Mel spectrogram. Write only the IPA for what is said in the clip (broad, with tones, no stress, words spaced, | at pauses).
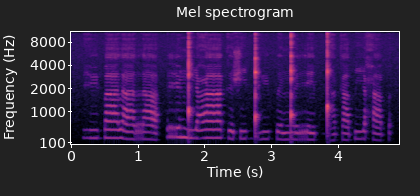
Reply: ɦyː˨paː˦laː˨ra˨ | rʏ˦ŋ͡ǃi˨ ʕaː˦ kɘ˨ʃi˨˦ɡ͡ǃyː˨ pɘ˨ ŋ͡ǃʏ˨ reː˨pɡ͡ǃa˨ka˨˦piː˦ ħa˨p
